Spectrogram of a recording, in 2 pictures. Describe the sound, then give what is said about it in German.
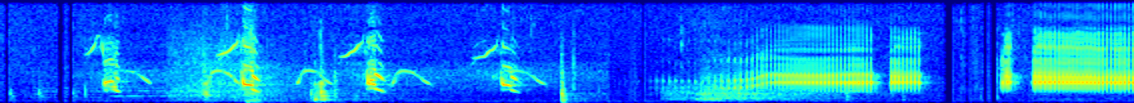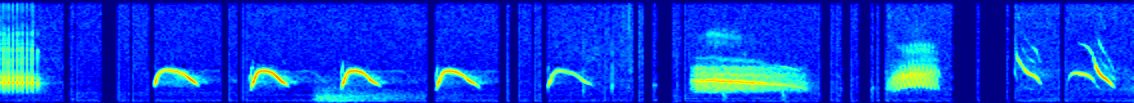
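Recorded bird chirping played as a soundscape at a museum exhibit of stuffed animals: bursts of quick, high, arching whistled notes, some repeated in rapid series, with brief rougher calls between them, clear with no one talking. “Da kann man sich äh, das Zwitschern von den Vögeln wahrscheinlich anhören”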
